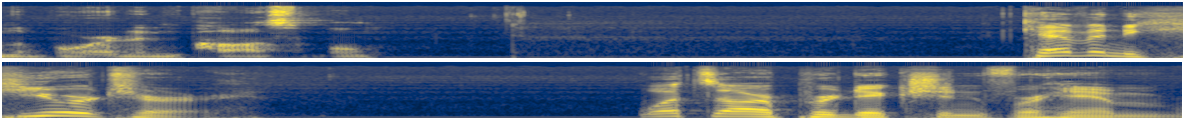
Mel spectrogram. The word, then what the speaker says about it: Huerter: Sorry, I got to say it like it's a Hispanic name. He doesn't look Hispanic. No, he doesn't. But, you know, that's just how you pronounce it. It's H-U-E. Huerter.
